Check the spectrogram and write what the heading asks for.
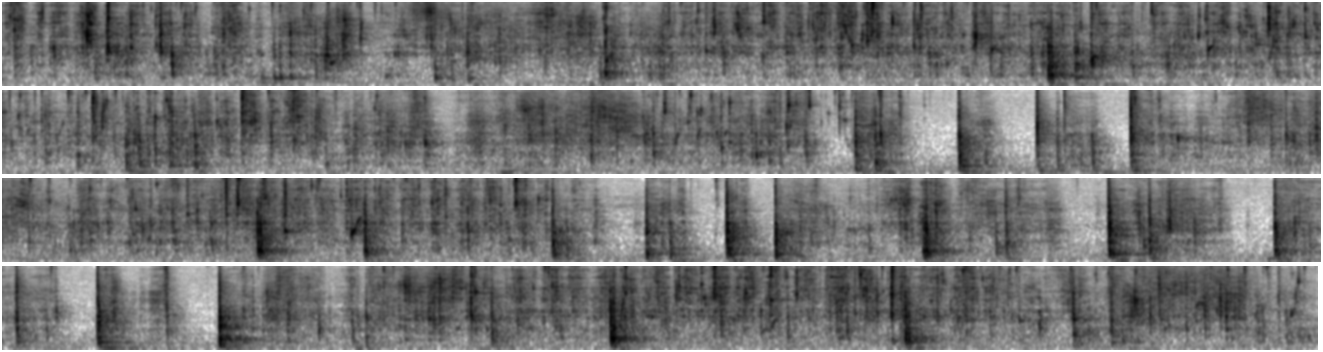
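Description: Metal spoon stirring a thin, milky liquid in a large plastic bowl: the liquid sloshes, and the spoon clicks irregularly against the bowl.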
